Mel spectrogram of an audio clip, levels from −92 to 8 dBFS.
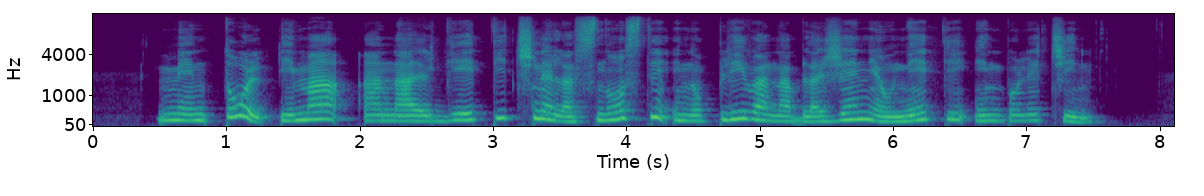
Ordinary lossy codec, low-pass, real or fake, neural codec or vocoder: none; 14.4 kHz; fake; codec, 44.1 kHz, 7.8 kbps, Pupu-Codec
